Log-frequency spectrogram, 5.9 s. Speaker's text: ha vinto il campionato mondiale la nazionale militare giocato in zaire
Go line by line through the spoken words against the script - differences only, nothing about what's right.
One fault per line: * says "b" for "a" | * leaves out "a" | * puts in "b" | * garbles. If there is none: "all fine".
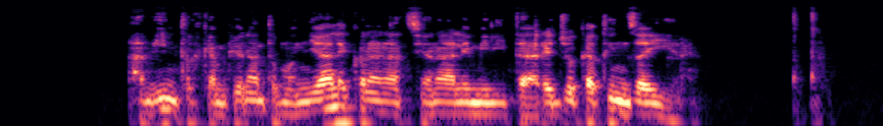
* puts in "con"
